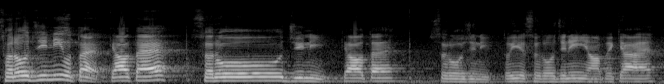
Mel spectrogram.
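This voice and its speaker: A man's voice: mid-range voice, steady tone, fairly quick, a bit bright. A man teaching Hindi grammar at a board, asking questions and answering them himself, repeating key words with emphasis, in an echoey classroom.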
